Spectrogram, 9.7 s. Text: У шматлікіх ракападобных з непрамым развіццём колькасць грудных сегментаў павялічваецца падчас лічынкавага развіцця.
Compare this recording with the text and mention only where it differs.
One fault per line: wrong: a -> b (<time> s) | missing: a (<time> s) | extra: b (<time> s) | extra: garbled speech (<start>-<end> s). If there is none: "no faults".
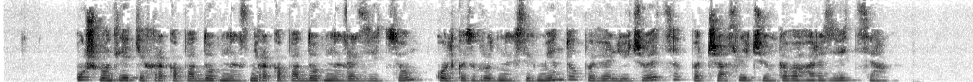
wrong: непрамым -> ракападобных (2.7 s)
